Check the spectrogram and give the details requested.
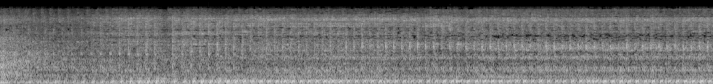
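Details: Bad Boy mower engine catches on choke after its ignition coil was replaced, settling into a steady, quick, slightly noisy single-cylinder beat; it smokes and its oil is very black. Coil confirmed as the no-start cause; running normally.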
